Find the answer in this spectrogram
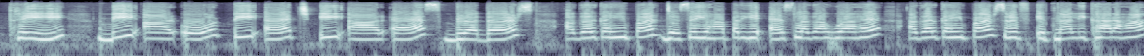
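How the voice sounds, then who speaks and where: A woman's voice: sits high, clean tone, dry recording. A young woman teaching English reading, spelling each word out letter by letter and checking in often with her students.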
